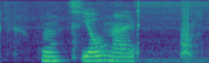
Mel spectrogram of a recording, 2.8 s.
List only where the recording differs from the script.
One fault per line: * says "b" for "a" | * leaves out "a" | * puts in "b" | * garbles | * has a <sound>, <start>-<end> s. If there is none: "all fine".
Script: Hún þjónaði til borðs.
* has a bark, 2.4-2.7 s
